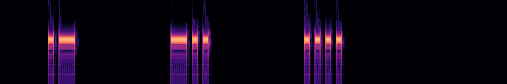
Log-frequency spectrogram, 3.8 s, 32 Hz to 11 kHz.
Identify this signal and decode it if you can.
Morse code, heard as a keyed tone, about 30 wpm, spaced as for 10 wpm, 700 Hz. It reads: ADH
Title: USA Call Signs - 6 Characters - 6x Character Spacing - 30wpm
